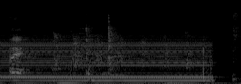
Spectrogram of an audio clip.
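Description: Steady electrical mains hum and buzz from the band's still-switched-on guitar amplifiers, left hanging after the last chord has died away, with a few faint clicks.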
